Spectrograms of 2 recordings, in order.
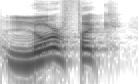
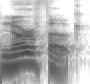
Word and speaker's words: Norfolk: oh you live in Norfolk he's like it's a Norfolk I'm like it's spelled with a folk on the end he says but yeah it's not pronounced that way it's Norfolk all right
